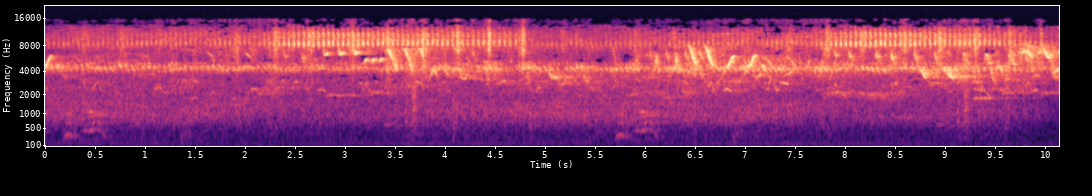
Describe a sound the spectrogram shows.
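Hands fiddle with a small plastic object close by.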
